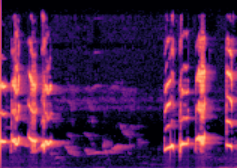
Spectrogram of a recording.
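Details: Oriental magpie-robin (kacer) lure song for prompting other magpie-robins to sing: a few bright chirps and a falling whistle, quiet thin note, then another quick series of sharp chirps.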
